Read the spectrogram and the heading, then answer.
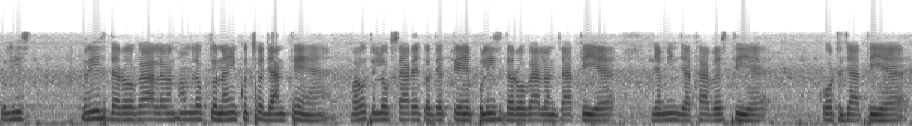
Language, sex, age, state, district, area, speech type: Urdu, female, 60+, Bihar, Darbhanga, rural, spontaneous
